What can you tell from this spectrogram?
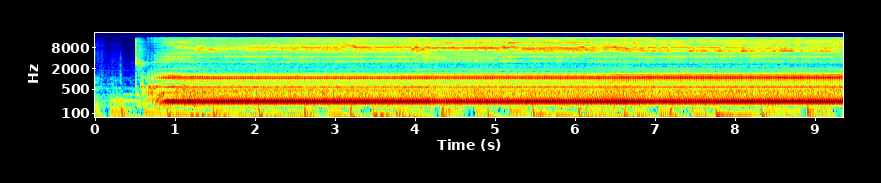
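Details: ABN CN-09 compressor nebulizer running with adult-size mask during a demonstration: steady mechanical hum with a rapid pulsing buzz, running continuously after switch-on.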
